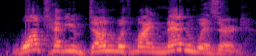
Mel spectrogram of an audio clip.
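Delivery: light, stagey, high-pitched mild yell. Narrating a game scene, the speaker voices someone at the top of the stairs: loud yelling voice. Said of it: "a loud voice yelling".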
